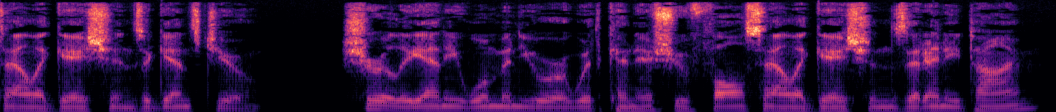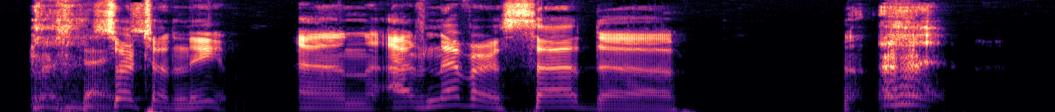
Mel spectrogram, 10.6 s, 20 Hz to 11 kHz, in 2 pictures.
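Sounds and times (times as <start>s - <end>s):
speech: 0.0s - 8.8s, 9.5s - 10.0s
person coughing: 5.4s - 5.8s, 9.5s - 10.2s.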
